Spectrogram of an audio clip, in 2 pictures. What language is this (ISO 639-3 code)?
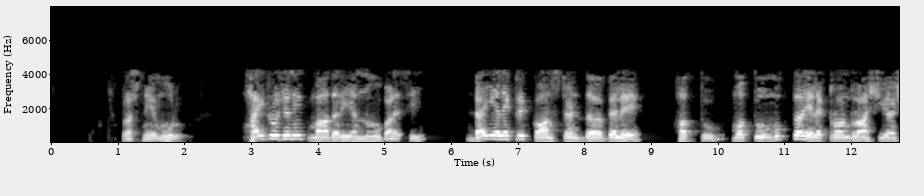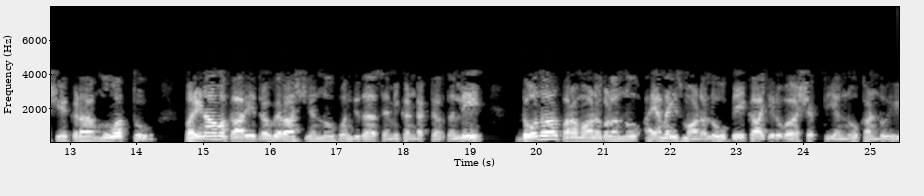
kan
